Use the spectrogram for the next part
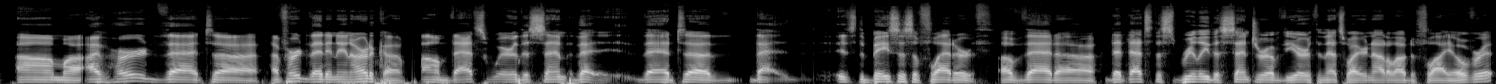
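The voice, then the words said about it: Stuttering, hesitant delivery. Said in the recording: “you're stuttering that out”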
